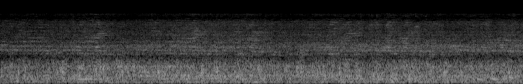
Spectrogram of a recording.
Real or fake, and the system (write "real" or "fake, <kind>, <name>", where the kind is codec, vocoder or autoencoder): real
